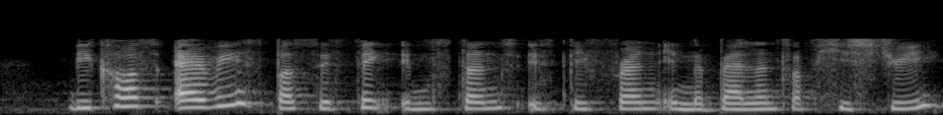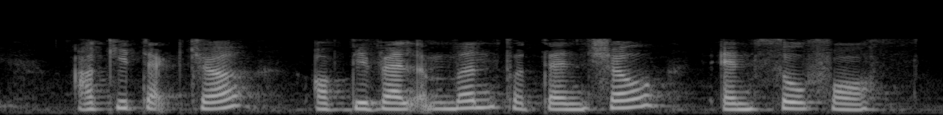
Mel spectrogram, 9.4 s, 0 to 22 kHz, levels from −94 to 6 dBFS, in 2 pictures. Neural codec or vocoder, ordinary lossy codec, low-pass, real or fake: codec, 16 kHz, 8 kbps, FreqCodec, larger model; MP3, 32 kbps; 5.4 kHz; fake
